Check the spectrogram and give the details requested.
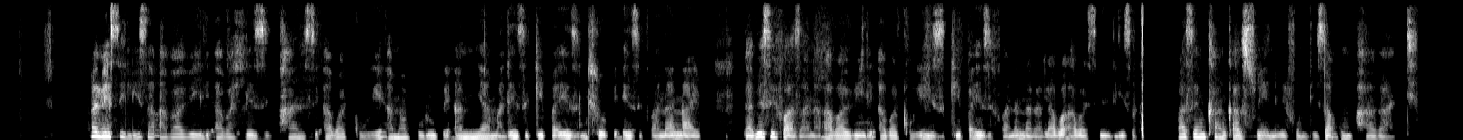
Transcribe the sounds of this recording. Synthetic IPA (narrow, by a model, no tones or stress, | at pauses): aβesilisaʔaβaβiliʔaβaɬezipʰant͡sʼiʔaβaɡ͡ǃʱuɣɛamab̥̚ʱulub̥ʱɛʔam̩ɲamalezikʼip̚ʰʼaezim̩ɬɔp̚ʰɛezifananaːjɔ | laβesifazanaaβaβiliʔaβaɡ͡ǃʱuɣɛizikʼipʰʼaezifananalalaβaaβasilisa | βasem̩kʰaŋkʼasweniβefundʱisaum̩pʰaɣaːtʰi̥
